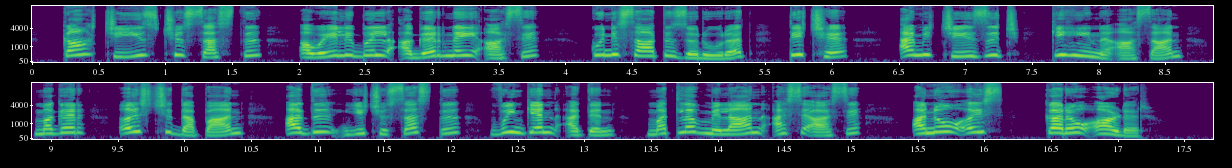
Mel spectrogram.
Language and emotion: Kashmiri, neutral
